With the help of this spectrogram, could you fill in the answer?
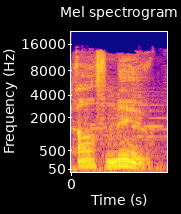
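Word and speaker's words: Artognou: The translation of the name on the slate is pronounced Arthnu. And while there are obvious similarities, that's not the same as Arthur.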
